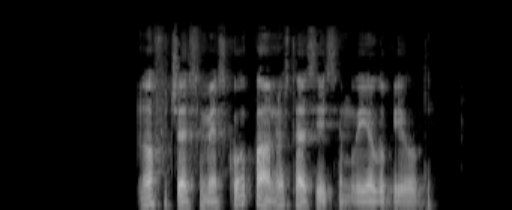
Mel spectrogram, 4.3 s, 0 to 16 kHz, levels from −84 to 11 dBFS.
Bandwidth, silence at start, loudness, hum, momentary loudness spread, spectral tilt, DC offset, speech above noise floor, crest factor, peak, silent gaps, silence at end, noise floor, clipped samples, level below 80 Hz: 10 kHz; 1.15 s; -26 LUFS; none; 8 LU; -5 dB/octave; under 0.1%; 54 dB; 22 dB; -6 dBFS; none; 0.7 s; -80 dBFS; under 0.1%; -54 dBFS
